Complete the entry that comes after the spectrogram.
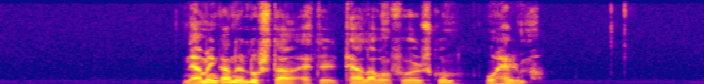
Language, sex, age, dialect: Faroese, male, 36-60, Suðurstreymoy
